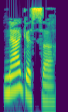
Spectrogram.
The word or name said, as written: nagisa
